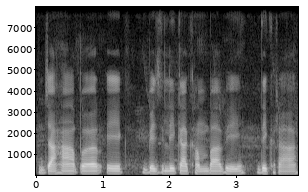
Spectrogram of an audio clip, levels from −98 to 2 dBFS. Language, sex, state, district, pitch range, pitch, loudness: Hindi, male, Bihar, Kaimur, 105-115 Hz, 110 Hz, -21 LUFS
